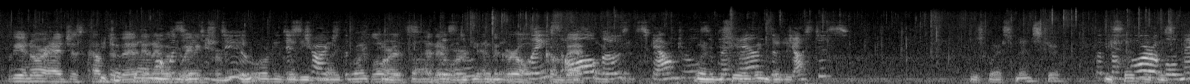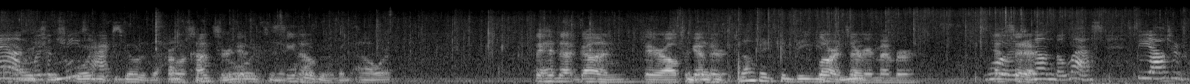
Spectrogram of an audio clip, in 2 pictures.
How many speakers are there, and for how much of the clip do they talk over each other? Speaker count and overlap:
three, about 54%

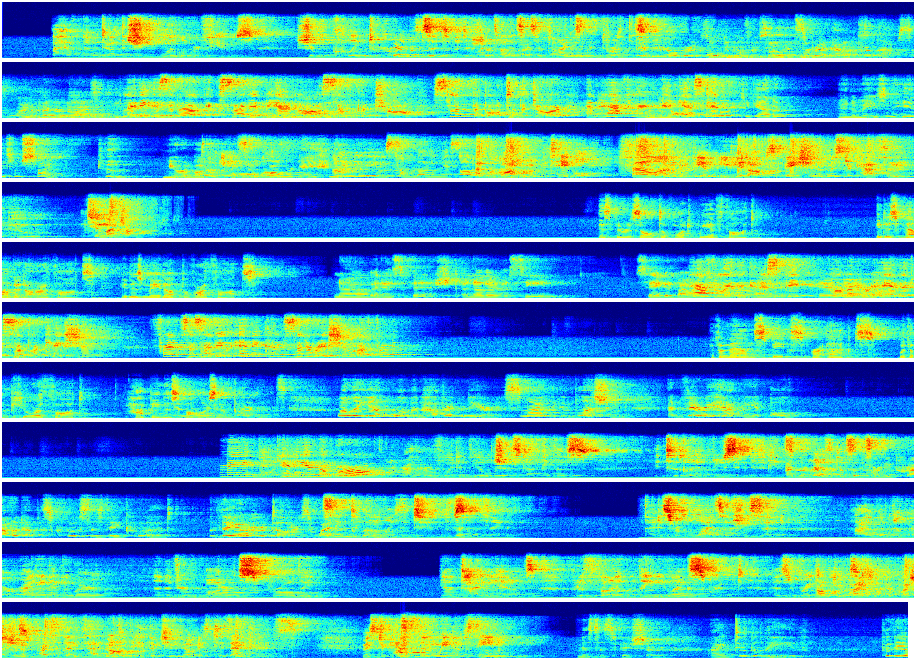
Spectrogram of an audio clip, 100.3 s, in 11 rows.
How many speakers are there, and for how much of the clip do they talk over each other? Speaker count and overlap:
ten, about 25%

